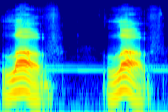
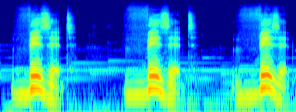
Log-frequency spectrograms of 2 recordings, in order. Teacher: it's got to be a strong vibration of air coming through your teeth vibrating the bottom lip and a little bit of wind as well we want some air flowing through so that it makes that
